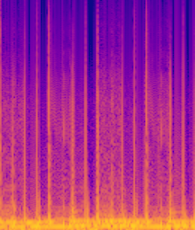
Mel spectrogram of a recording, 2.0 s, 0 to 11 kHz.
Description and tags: Kick seq 1
another kick loop, pretty dark.
techno, industrial, loop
